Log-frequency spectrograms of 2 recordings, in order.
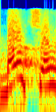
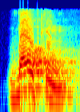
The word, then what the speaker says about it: Bochim: It looks like Bochim up there on the screen, but it's actually pronounced Bochim.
